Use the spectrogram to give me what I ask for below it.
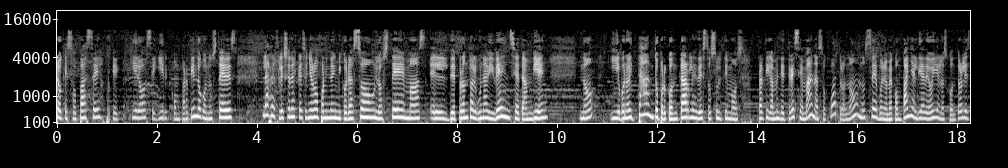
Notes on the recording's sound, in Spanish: Episodio grabado en vivo.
